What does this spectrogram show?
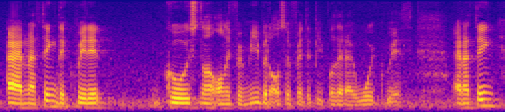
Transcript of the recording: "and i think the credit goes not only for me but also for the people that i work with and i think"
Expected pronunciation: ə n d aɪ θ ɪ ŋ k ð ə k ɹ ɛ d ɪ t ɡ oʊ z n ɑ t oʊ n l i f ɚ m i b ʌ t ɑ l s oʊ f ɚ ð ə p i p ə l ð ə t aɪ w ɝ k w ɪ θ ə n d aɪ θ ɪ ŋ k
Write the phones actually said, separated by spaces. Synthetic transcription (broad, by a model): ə n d aɪ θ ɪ ŋ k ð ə k w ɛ d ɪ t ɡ oʊ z n ɑ t oʊ n l i f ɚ m i b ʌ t ɑ l s oʊ f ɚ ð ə p i p ə l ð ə t aɪ w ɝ k w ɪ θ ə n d aɪ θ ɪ ŋ k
